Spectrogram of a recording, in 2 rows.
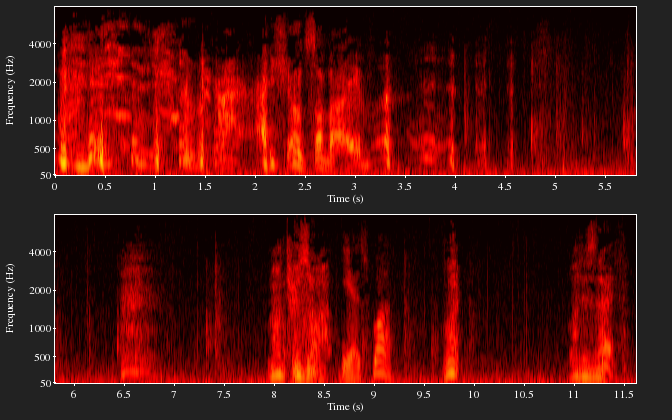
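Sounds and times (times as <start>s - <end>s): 
man coughing: 0.0s - 2.3s, 3.2s - 4.6s
speech: 0.2s - 0.4s, 2.4s - 3.5s, 8.0s - 10.0s, 11.0s - 11.6s.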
